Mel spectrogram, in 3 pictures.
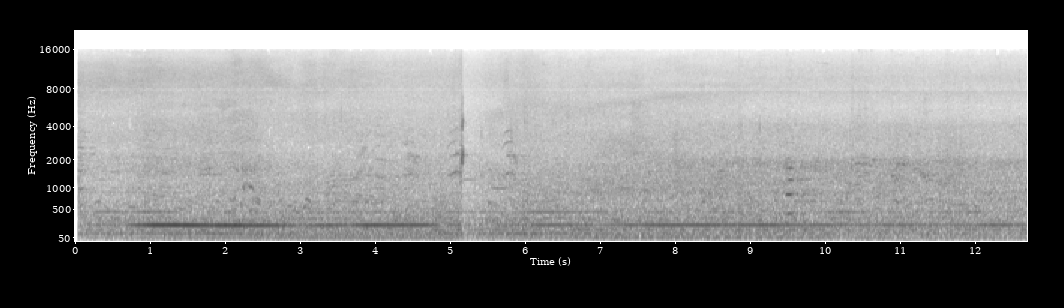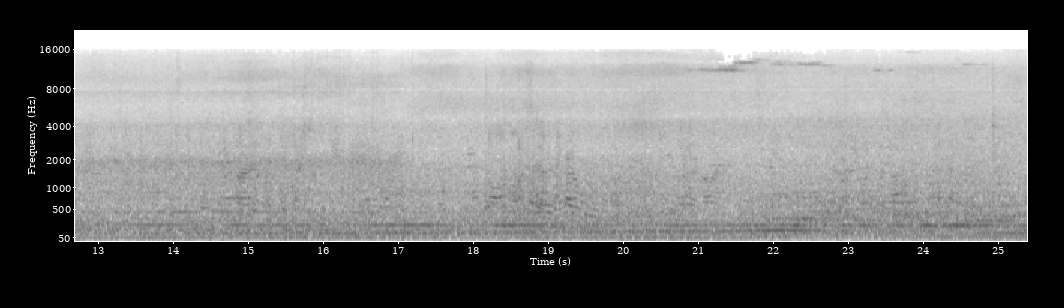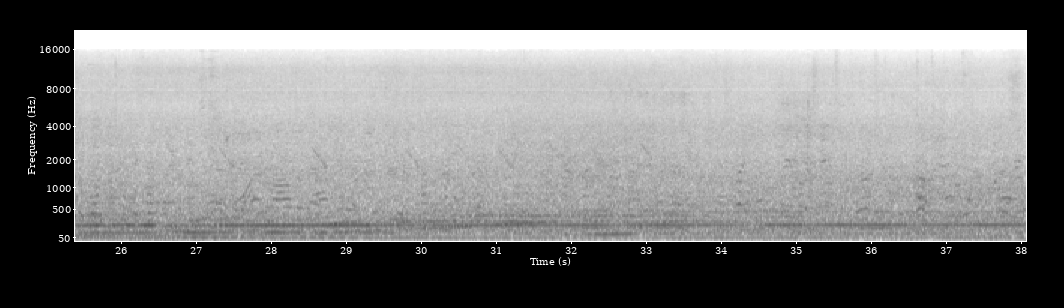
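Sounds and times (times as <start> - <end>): traffic noise: 0.0 - 38.0
low machine hum: 0.1 - 38.0.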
